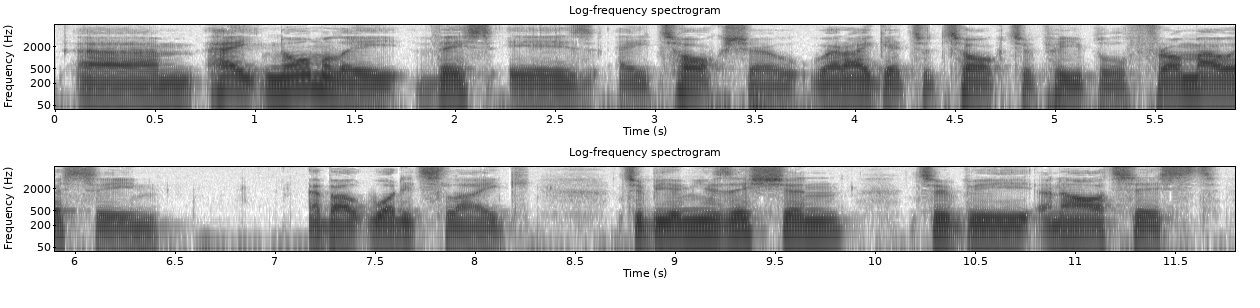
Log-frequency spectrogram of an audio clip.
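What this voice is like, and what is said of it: Welsh-Bavarian accented English. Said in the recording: “I am half Welsh and half Bavarian. That's where the awkward and funny accent comes from”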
